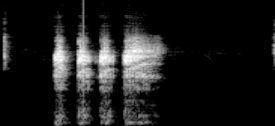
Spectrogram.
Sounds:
Throat clearing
